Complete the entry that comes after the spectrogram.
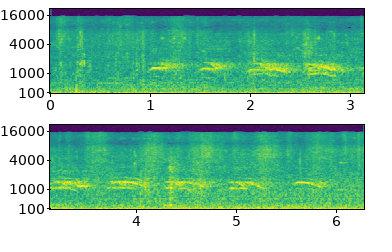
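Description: A bird calling in a quick series of about a dozen short calls, two to three a second, starting about a second in and stopping shortly before the end, over a steady low rumble.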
